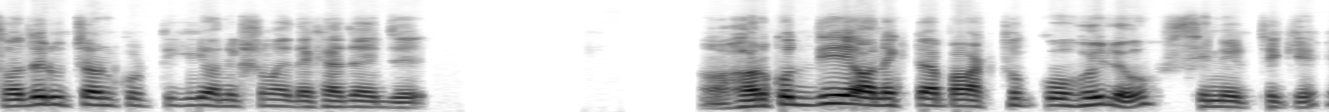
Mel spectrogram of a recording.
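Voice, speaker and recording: A man teaching Quran recitation in an online class, explaining patiently and slowly stretching out sample verses. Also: on the high side, warm tone, no room sound. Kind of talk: online tajweed lesson. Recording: dry, muffled lo-fi audio.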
